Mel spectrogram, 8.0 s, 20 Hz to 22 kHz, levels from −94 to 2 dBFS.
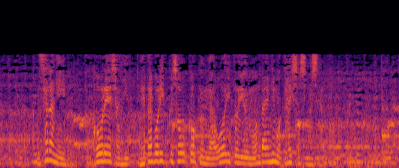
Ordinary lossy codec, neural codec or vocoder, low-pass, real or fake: MP3, 24 kbps; codec, 16 kHz, 4 kbps, FreqCodec, smaller model; 7.2 kHz; fake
